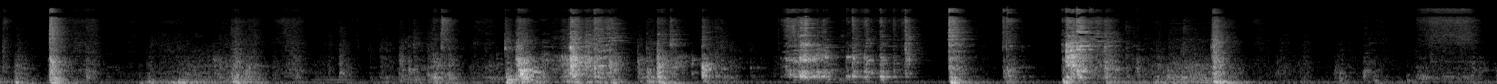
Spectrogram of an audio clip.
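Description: Kitchen clatter: dishes and pans being handled and set down, with a string of irregular sharp knocks.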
